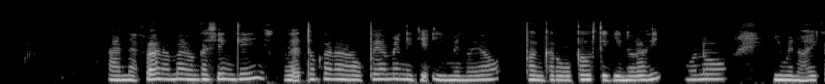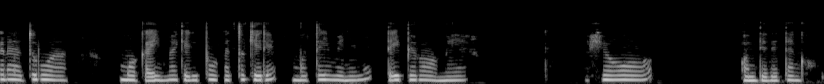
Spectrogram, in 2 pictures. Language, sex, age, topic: Oshiwambo, female, 25-35, agriculture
